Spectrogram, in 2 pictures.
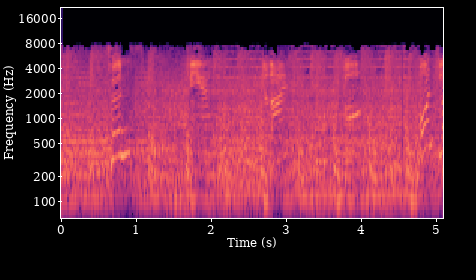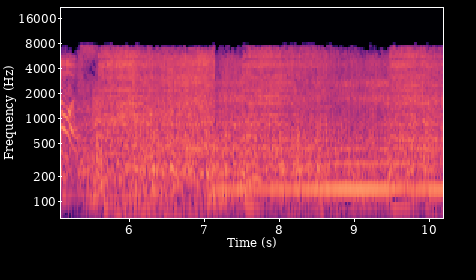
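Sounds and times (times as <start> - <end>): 
low-flying airplanes roaring overhead while spraying gas over troops: 0.0 - 10.1
low humming tone: 5.4 - 10.1.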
